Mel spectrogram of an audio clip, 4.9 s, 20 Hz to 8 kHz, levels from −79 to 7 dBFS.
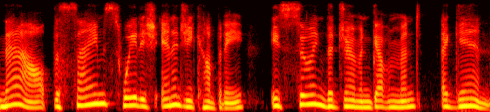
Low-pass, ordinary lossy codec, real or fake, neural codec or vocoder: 7.2 kHz; Opus, 16 kbps; real; none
